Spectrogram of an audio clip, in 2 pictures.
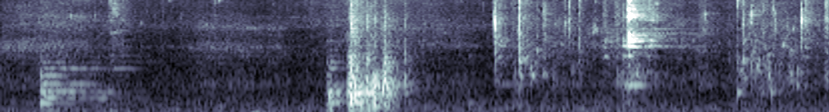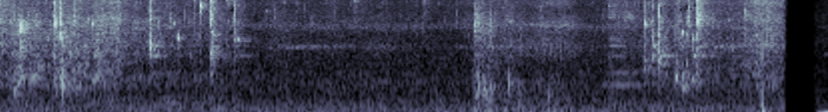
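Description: Water splashing and dripping as a hand swishes and lifts cut raw banana sticks out of a steel bowl of water, with a few short knocks of the pieces against the metal, the loudest about a second in and again about two seconds in.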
